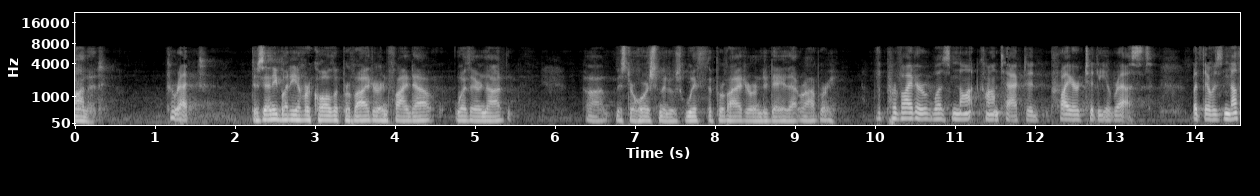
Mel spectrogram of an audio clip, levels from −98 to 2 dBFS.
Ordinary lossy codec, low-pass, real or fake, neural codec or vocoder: AAC, 48 kbps; 7.2 kHz; fake; codec, 24 kHz, 6 kbps, HILCodec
